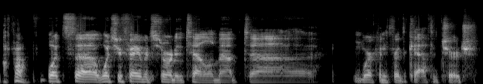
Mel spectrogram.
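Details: Adult male speaker; no speech disorder.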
